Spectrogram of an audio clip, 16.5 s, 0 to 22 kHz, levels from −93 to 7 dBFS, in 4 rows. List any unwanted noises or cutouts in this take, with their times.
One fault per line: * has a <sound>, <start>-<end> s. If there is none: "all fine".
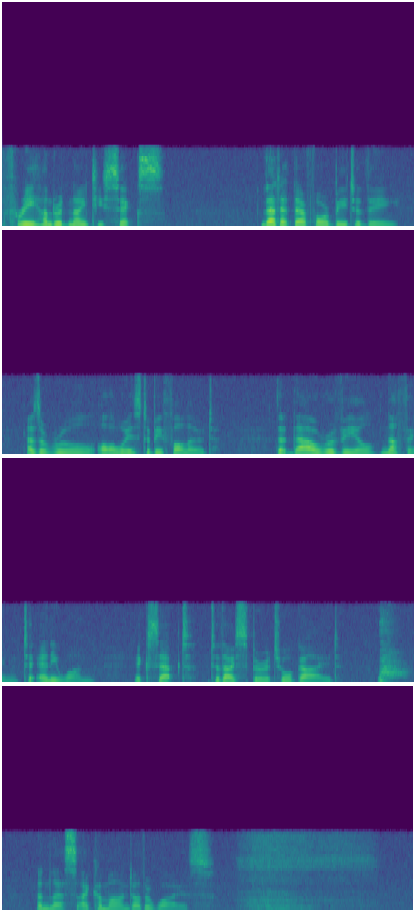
* has a bark, 12.0-12.4 s
* has a sniff, 14.7-16.2 s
